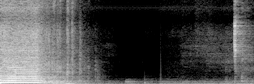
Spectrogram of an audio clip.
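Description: An electric whisk blends a banana smoothie with a loud motor whine that quickly winds down and stops. Near silence follows, then a single small clink.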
